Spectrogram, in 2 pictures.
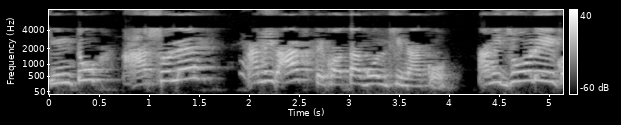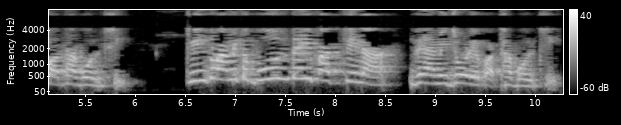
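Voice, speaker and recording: A woman voicing a loud, blunt older village mother-in-law in a cartoon, who gossips and cannot lower her voice. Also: animated, slow pace, pauses often. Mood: sheepish. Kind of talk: Bengali cartoon voice acting.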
